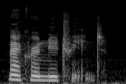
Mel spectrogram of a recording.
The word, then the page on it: macronutrient: American English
